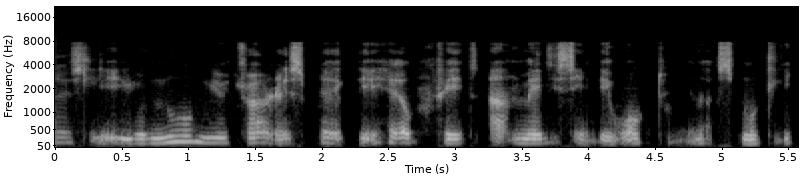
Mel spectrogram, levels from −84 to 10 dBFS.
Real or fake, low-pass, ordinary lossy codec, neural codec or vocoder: fake; none; none; codec, 16 kHz, 4 kbps, FunCodec, trained on LibriTTS, 50 frames a second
